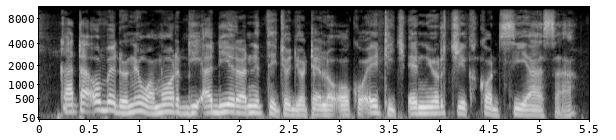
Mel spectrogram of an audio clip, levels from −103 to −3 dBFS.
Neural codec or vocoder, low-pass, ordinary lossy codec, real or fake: codec, 16 kHz in and 24 kHz out, 2.2 kbps, FireRedTTS-2 codec; 9.9 kHz; none; fake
